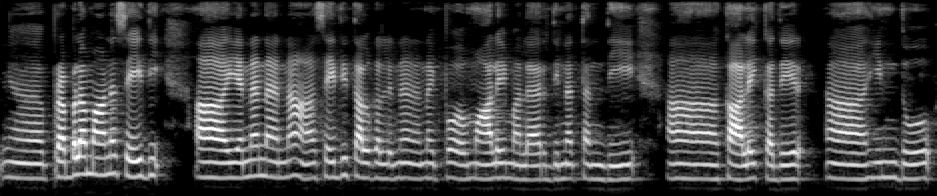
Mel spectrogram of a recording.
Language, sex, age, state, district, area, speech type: Tamil, female, 30-45, Tamil Nadu, Krishnagiri, rural, spontaneous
